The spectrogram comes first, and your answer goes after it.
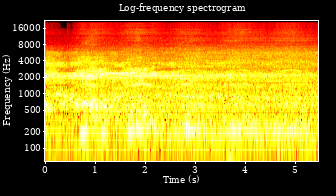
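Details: VW B5.5 Passat secondary air injection pump commanded on through the J299 relay during diagnostics for P0411/P0491: steady high-pitched electric whir with even tone, no rattle or grinding; pump running properly.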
